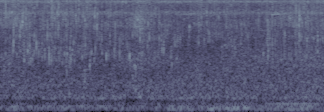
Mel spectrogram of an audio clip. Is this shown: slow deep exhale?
no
